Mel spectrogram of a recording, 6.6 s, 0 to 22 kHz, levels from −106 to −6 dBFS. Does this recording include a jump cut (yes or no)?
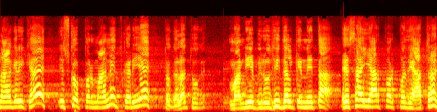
yes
